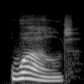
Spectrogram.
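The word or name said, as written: world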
